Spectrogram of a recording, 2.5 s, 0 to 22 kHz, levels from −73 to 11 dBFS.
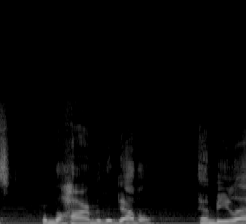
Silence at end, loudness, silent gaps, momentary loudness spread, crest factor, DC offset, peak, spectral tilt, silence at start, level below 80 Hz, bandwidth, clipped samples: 0 s; -28 LUFS; none; 9 LU; 14 dB; under 0.1%; -14 dBFS; -6 dB/octave; 0 s; -56 dBFS; 12 kHz; under 0.1%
